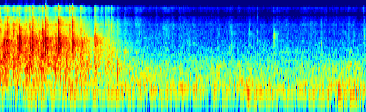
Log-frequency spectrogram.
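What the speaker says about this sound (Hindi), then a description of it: "इन्होंने वास्ते जोरदार तालियां प्लीज" Audience at a prize distribution ceremony claps in a dense burst for about two seconds, then the applause fades into a low, hissy background.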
